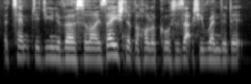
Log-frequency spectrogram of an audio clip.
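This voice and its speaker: A woman's voice: deep voice, little pitch movement, quick pace, a little mellow. A woman chairing a symposium, polite but firm as she steers the discussion. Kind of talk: moderating a discussion.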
